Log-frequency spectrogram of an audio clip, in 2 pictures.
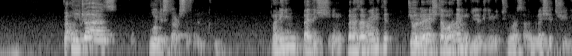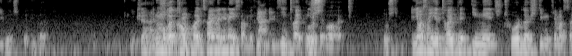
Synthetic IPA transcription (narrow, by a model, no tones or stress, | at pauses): væʔũnd͡ʒɒːæz | bojlest̪ɒ̰ɾsefd̪emikʰoni | væliiːnbæd̪iːʃḭnbenæzæɾemæniːnecʰe | d͡ʒoloːjeeʃt̪e̞bɒːhne̞miɟiːɾed̪iɟemiːt̪ʰunimæsælænmeʃet̪ʰɾḭd̪iːbeheʃbed̪ḭdæ̰ | nimoːɣekʰɑmpʰɒjlt̪ʰɒːjmjaninemifæhmikʰeiːnt̪ʰɒːjpʰeeʃebɒːɦe | ʔæɡemæsælænjet̪ʰɒjpʰe̞imed͡ʒt̪ʰoɾd̪ɒːʃt̪iːmcʰemæsæ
